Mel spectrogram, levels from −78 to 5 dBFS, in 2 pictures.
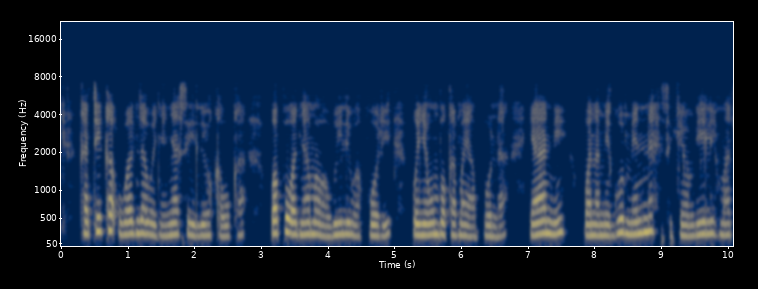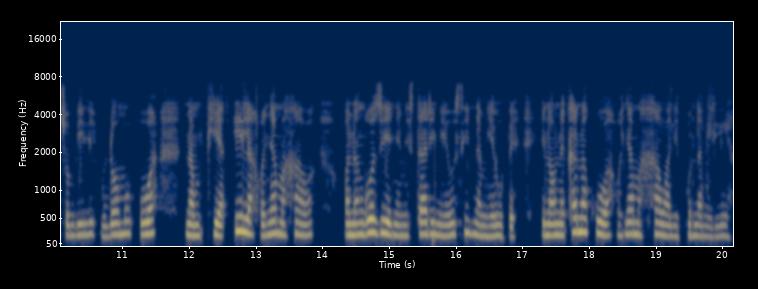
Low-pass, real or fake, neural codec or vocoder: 7.2 kHz; fake; vocoder, 22.05 kHz, 80 mel bands, WaveNeXt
